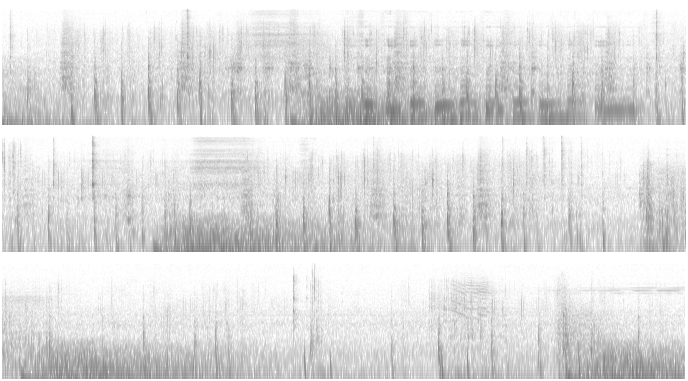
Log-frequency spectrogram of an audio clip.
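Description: Footsteps shuffle slowly across a hard floor.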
